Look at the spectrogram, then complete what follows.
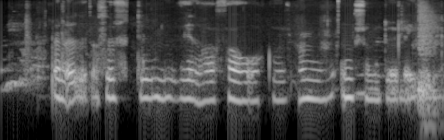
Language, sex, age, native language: Icelandic, male, 13, Icelandic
